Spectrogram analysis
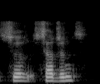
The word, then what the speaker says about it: Sargent: How do you say Sargent? Sargent? Mm-hmm. Yeah. Yes. John Singer Sargent.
